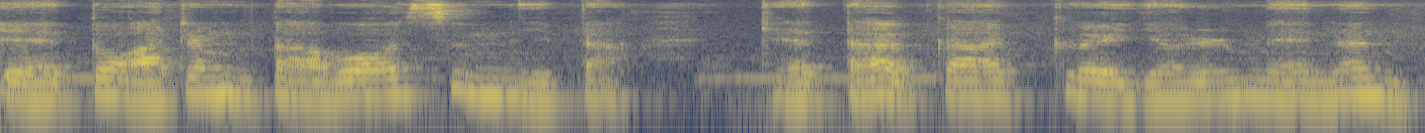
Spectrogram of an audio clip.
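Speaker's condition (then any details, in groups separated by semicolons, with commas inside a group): Parkinson's disease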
